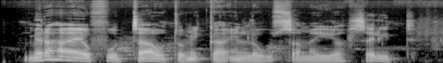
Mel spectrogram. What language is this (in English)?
Somali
